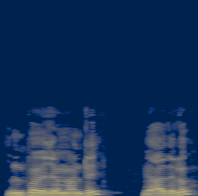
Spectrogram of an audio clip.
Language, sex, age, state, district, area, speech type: Telugu, male, 45-60, Andhra Pradesh, Sri Balaji, rural, spontaneous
